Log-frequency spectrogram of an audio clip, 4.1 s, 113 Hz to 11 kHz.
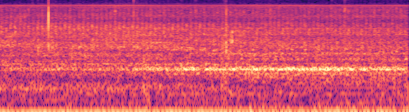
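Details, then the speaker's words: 1995 Honda Acty SDX 660cc 3-cylinder, 106,000 km, after timing belt and full maintenance, adjusted to factory specs. Low, steady idle with no misses, hunting or knocking, at what the owner believes is Honda's 800–900 rpm spec. "so i don't know if you can hear it but this thing is idling exactly where it's supposed to be idling i believe honda uh requires it to be between eight nine hundred rpms"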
